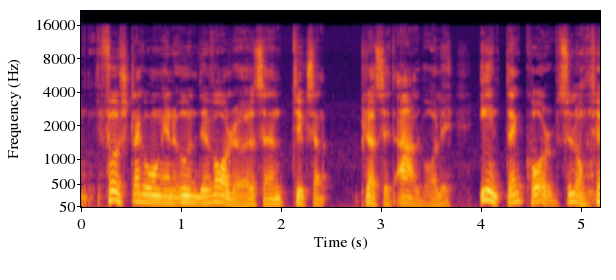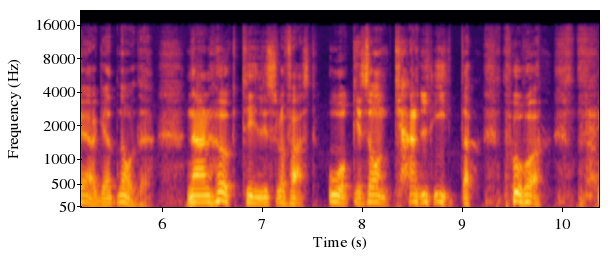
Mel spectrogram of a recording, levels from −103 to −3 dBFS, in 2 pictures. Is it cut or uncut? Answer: uncut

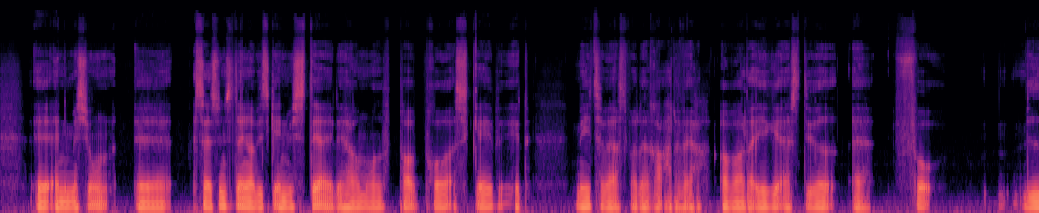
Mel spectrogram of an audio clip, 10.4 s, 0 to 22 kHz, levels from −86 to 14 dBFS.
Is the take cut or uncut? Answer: cut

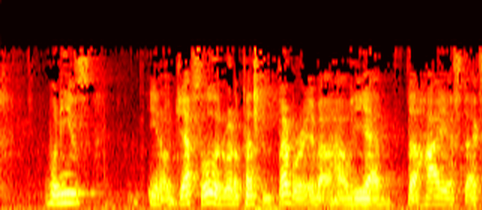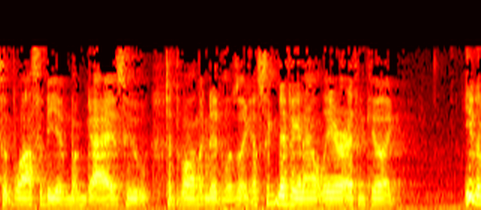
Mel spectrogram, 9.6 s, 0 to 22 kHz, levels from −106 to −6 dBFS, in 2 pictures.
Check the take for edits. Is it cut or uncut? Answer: cut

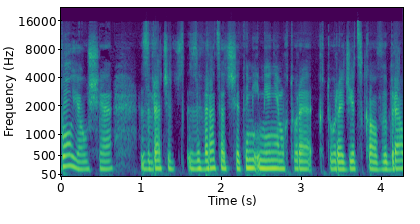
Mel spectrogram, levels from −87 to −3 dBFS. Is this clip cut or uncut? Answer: uncut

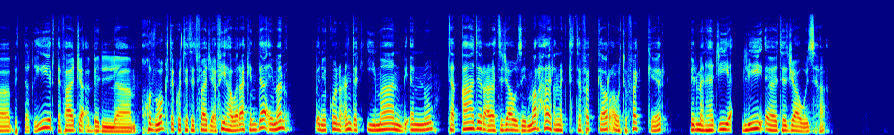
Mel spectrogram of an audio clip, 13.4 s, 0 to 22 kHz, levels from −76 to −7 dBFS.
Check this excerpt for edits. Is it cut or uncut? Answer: cut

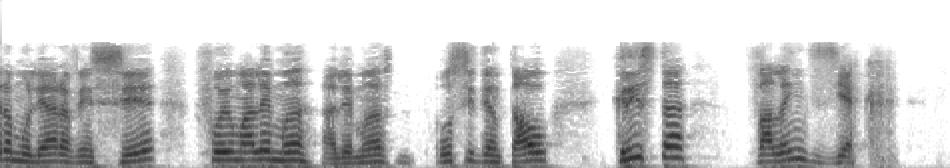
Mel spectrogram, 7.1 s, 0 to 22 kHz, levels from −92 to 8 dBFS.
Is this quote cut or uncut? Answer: uncut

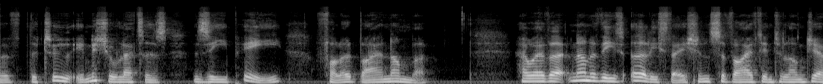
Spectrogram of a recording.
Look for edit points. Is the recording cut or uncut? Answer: uncut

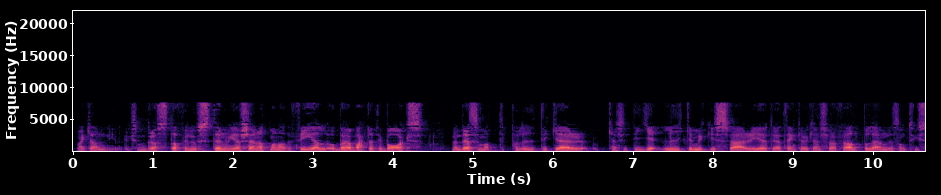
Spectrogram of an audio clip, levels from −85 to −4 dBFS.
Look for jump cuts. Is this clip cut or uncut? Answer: cut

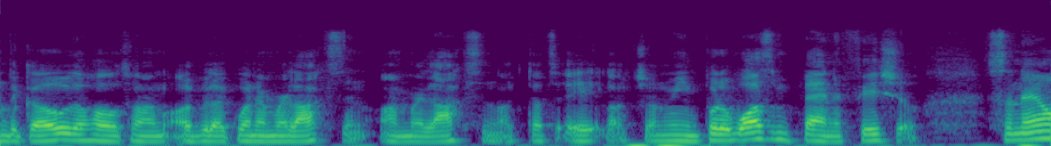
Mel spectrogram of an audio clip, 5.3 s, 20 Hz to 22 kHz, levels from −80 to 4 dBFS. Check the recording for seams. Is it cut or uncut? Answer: uncut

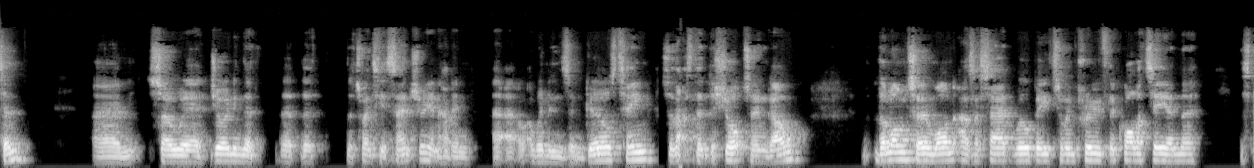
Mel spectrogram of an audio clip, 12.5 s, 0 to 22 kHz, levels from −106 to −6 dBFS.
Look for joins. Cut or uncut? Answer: cut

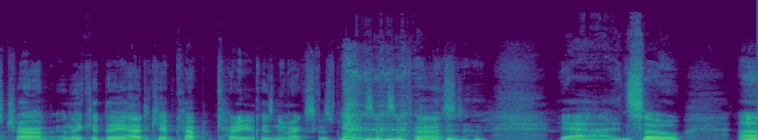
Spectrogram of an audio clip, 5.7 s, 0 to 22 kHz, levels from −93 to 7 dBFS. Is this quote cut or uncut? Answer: cut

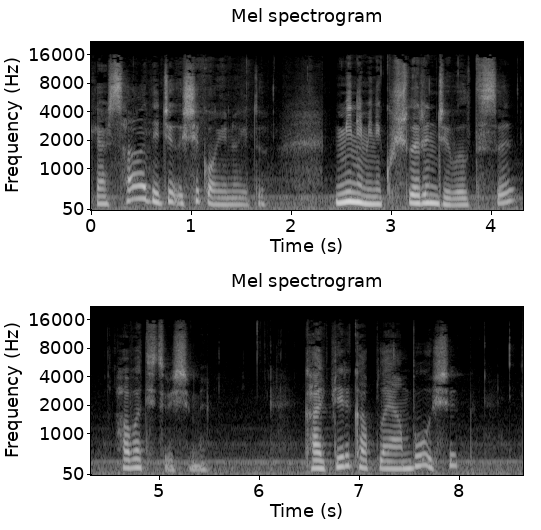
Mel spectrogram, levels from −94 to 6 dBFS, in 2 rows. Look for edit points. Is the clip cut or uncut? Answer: uncut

